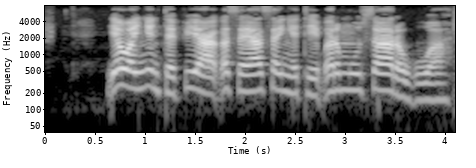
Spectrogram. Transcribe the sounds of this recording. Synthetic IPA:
jɐ˦wɐ˨ɲjɪ˦ntɐ˨ɸɪ˦jaː˨ʔa˨kʼɐ˦saː˦jaː˦sɐ˦˨ɲja˨teː˨ɓɐ˦rmuː˦saː˦ɽɐ˨ɡʷʊ˨waː˦

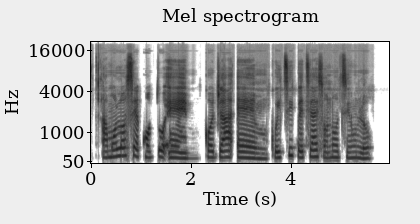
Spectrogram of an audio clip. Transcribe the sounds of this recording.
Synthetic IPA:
a˨mɔ̃˧lɔ˦sɛ˦˨kɔ̃˧˦to˦ɛ˦˨m̩˨kɔ˧d͡ʒa˦ɛ˦˨m̩˨ko˨i˨ti˦˨k͡pɛ˧˦ti˦a˦i˦˨sɔ̃˨˦nãː˦˨tĩ˧˦nũ˦lɔ˧

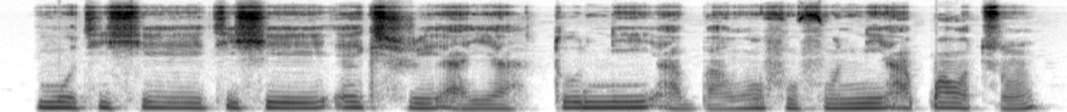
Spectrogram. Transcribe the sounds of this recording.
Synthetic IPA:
mo˧ti˧ʃe˧ti˧ʃe˧ɛ˦ksɾe˧a˨ja˨to˦nĩ˦a˦˨ba˨w̃ɔ̃˧fũ˧fũ˦nĩ˦a̰˧k͡pa˦ɔ˦˨tũ˨˦

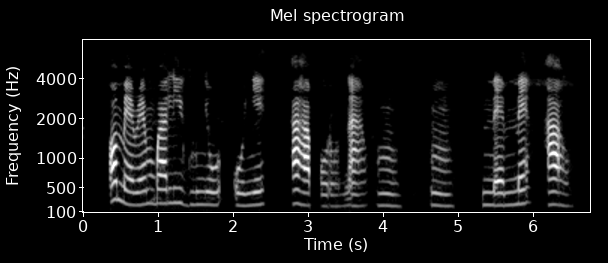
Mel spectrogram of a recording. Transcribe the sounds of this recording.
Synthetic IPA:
ɔ˦me˨ɾe˨ŋ͡m̩˦ɡ͡ba˦li˦ɡu˦ɲo˦o˨ɲe˦ | a˦ɦa˦pʊ˨ɾʊ˨na˨ | m̩˨me˨m̩˦me˦ | a˦ɦʊ˨

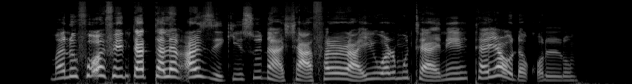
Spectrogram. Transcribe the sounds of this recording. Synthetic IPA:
mɐ˦nʊ˦ɸoː˦ɸɪ˦ntɐ˦tːɐ˦lɪ˦ŋʔa˦rzɪ˨kʲiː˦sʊ˦naː˨ʃaː˨ɸɐ˦rɽaː˨jʊ˦wɐ˦rmʊ˦taː˨neː˦ta˦ja˦˨wda˨kʷʼʊ˦lːʊ˦ŋ

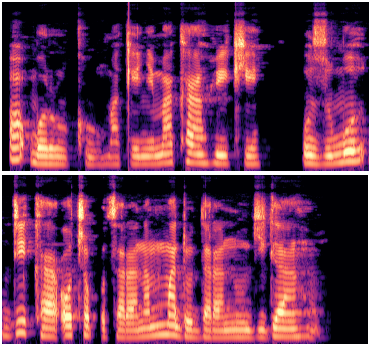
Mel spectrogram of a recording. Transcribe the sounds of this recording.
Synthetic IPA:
ɔ˦k͡pɔ˨ɾu˨kʰu˨ma˨ke˨ɲe˨ma˦kʰa˦ɦʊ˦i˦kʰe˦ | o˨zu˨ɡ͡bo˦dɪ˦ka˨ʔɔ˦t͡ʃɔ˦pʊ˨ta˨ɾa˨na˨m̩˦ma˦dʊ˨da˨ɾa˨nu˨ɡi˨ɡa˦a˦ɦʊ˨

